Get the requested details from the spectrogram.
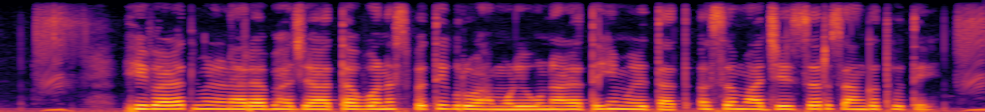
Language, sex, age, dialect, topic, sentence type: Marathi, female, 25-30, Standard Marathi, agriculture, statement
